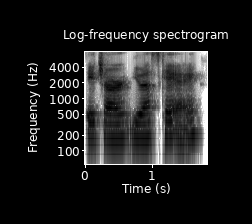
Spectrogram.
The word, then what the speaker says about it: Hruska: So that's Hruska. Last name is Hruska. Little strange. The H is silent.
